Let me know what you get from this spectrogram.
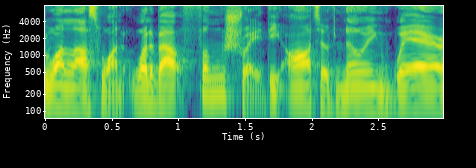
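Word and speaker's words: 风水: A lot of Westerners might call this feng shui or feng shway or something, but actually it's pronounced feng shui. The first tone and then the third tone, feng shui.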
